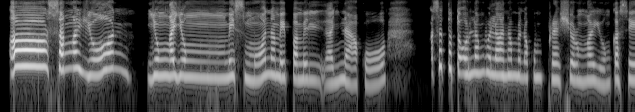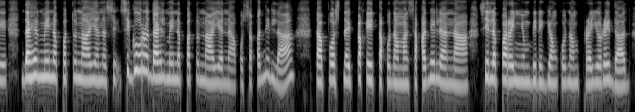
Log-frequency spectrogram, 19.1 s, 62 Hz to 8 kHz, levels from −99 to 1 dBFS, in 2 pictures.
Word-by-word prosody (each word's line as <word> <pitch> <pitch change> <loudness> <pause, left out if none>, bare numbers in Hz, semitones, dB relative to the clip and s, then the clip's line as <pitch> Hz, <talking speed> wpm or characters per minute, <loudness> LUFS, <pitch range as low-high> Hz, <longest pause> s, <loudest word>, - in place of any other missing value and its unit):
Ah, 455 0 +12
sa 395 -1 +4
ngayon, 385 -2 -1 0.3
'yong 300 +2 -3
ngayong 295 -1 +1 0.6
mismo 270 -1 -5
na 315 -1 -5
may 275 -1 -3
pamilya 250 -5 -7
na 230 -4 -7
ako. 205 +5 -13 0.7
Sa - - -9
totoo 340 -6 -4
lang 340 0 -5
wala 315 -3 -3
naman 300 -2 -8
akong 280 +1 -11
pressure 255 0 -7
ngayon, 235 -4 -10
kasi 250 0 -6 0.2
dahil 280 +3 +3
may 290 0 -1
napatunayan 260 -2 -3
na - - -5
si 260 +1 -13
siguro 375 0 0
dahil 275 0 +3
may 260 - -3
napatunayan 235 -4 -4
na 195 -2 -8
ako 210 - -16
sa 220 0 -9
kanila. 245 -6 -4 0.4
Tapos 230 +2 +1
naipakita 245 +1 -1
ko 230 - -7
naman 215 -1 -3
sa - - -5
kanila 235 +1 -2
na 195 -2 -2 0.2
sila 270 -3 +1
pa 250 -1 +1
rin 235 0 -2
'yong 230 - -9
binigyan 225 -2 -5
ko 225 - -9
ng 220 0 -8
prayoridad. 215 -2 -3
255 Hz, 150 wpm, -24 LUFS, 230-300 Hz, 0.7 s, Ah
